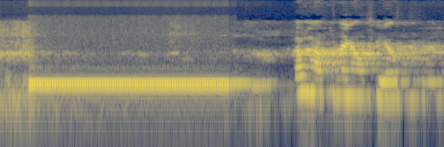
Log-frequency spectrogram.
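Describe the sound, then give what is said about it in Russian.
A single steady ring tone sounds on an outgoing phone call to a hair salon, holding an even pitch for about two seconds before it fades, and then a voice answers over the line. “И вы сейчас услышите реальный телефонный разговор Google Assistant с салоном, чтобы записать вас на стрижку.”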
